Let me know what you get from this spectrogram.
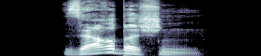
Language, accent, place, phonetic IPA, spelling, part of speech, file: German, Germany, Berlin, [ˈzɛʁbɪʃn̩], Serbischen, noun, De-Serbischen.ogg
- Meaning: genitive singular of Serbisch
